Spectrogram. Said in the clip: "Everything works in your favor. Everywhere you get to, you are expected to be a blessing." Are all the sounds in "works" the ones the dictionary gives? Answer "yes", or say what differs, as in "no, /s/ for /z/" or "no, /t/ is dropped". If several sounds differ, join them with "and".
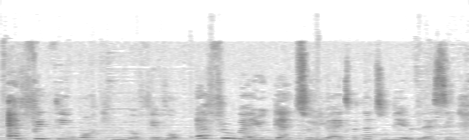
no, /s/ is dropped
